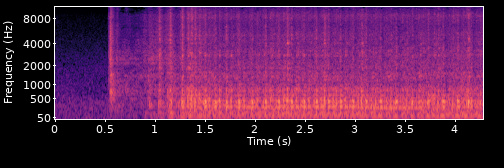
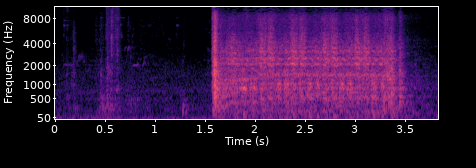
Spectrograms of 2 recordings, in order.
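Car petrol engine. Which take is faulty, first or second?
first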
